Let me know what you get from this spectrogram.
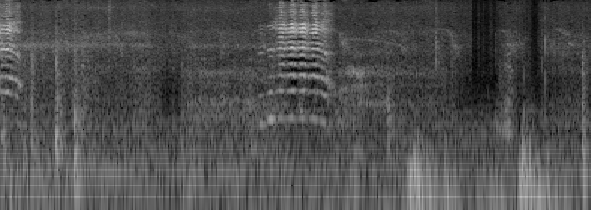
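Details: Native farm goat being given vitamin B complex. One wavering, harmonic bleat comes midway, with thumps, handling noise and a steady low background rumble.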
